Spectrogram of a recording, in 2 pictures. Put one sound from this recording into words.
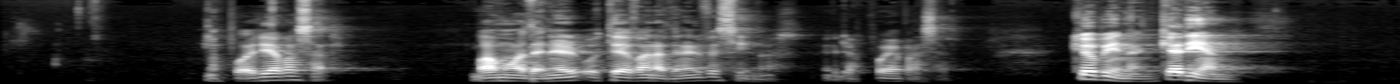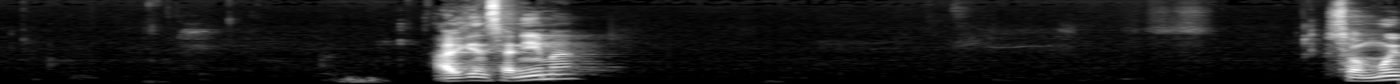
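A man speaks calmly through a headset microphone, pausing between phrases.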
